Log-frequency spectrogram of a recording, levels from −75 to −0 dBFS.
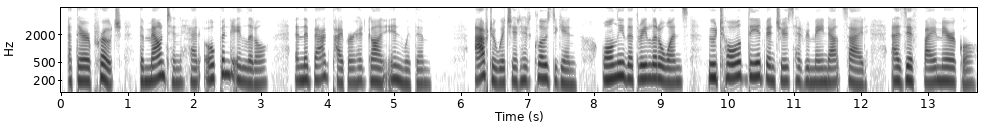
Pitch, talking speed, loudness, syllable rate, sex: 195 Hz, 175 wpm, -23 LUFS, 5.5 syllables/s, female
